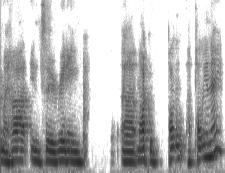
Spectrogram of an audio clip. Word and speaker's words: Polanyi: I mean, like, I've been pouring my heart into reading Michael Polanyi.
